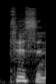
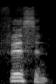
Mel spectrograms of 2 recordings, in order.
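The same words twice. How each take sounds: First: The name is said with its German pronunciation. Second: The name is said with an English pronunciation.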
